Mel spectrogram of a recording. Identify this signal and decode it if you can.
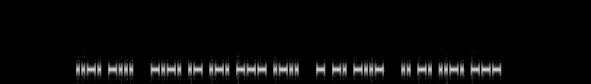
Morse code, heard as a keyed tone, about 41 wpm, 700 Hz. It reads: FB CAROL TNX INFO
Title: Practice QSO - Exchange 3 - More Info - 45wpm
